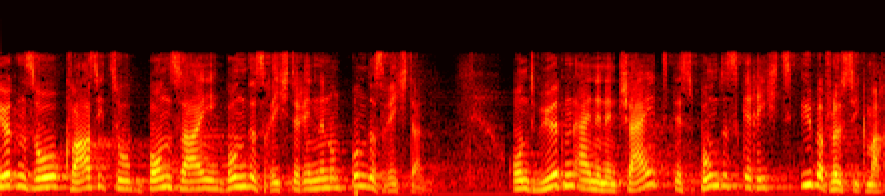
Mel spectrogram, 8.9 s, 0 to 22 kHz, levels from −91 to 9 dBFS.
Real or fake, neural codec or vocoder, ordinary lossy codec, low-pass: real; none; none; 7.2 kHz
